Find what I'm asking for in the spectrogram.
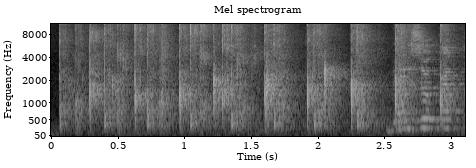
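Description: A church congregation claps in a steady rhythmic beat, each clap sharp and evenly spaced, while a voice joins briefly at the end.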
